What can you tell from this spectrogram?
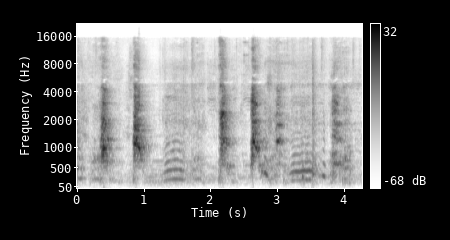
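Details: Pepper, a pet dog, chasing a pretend "vacuum" while a person makes noises: four sharp, broadband barks spaced about half a second to a second apart, with hummed, wavering human vocal noises between them.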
